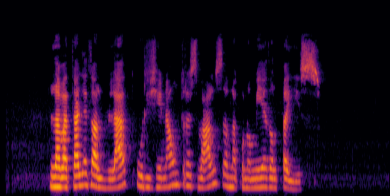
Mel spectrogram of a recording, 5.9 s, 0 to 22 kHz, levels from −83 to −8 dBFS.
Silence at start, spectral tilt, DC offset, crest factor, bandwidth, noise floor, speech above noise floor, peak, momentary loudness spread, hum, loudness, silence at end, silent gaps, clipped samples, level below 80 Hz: 0.75 s; -3.5 dB/octave; under 0.1%; 24 dB; 11 kHz; -70 dBFS; 43 dB; -4 dBFS; 12 LU; none; -28 LUFS; 1.05 s; none; under 0.1%; -82 dBFS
